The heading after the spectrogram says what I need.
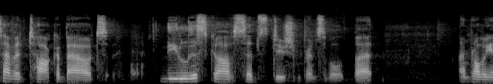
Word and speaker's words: Liskov: Liskov. I'm assuming. Did he? I'm assuming. And what was his name? Liskov. And how do you pronounce it? Liskov.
